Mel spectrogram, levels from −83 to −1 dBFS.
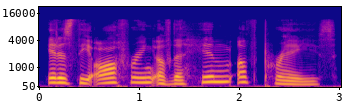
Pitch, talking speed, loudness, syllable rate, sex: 205 Hz, 180 wpm, -18 LUFS, 4.3 syllables/s, female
